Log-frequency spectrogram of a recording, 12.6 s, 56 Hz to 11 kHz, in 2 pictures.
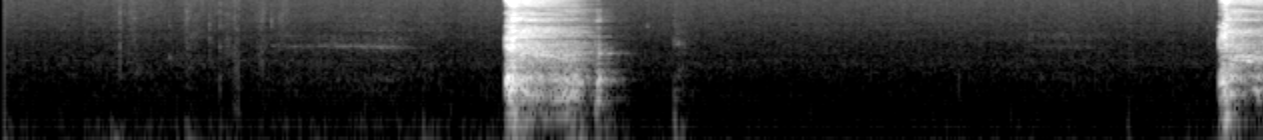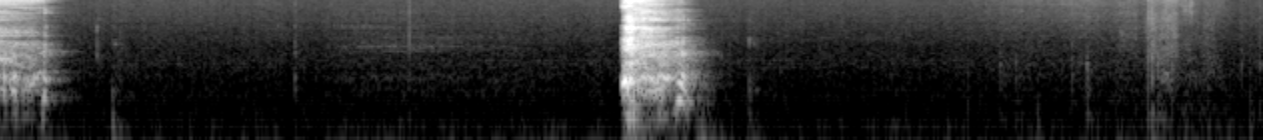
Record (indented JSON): {
  "three_cough_length": "12.6 s",
  "three_cough_amplitude": 2639,
  "three_cough_signal_mean_std_ratio": 0.21,
  "survey_phase": "beta (2021-08-13 to 2022-03-07)",
  "age": "65+",
  "gender": "Female",
  "wearing_mask": "No",
  "symptom_none": true,
  "smoker_status": "Never smoked",
  "respiratory_condition_asthma": false,
  "respiratory_condition_other": false,
  "recruitment_source": "REACT",
  "submission_delay": "2 days",
  "covid_test_result": "Negative",
  "covid_test_method": "RT-qPCR"
}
